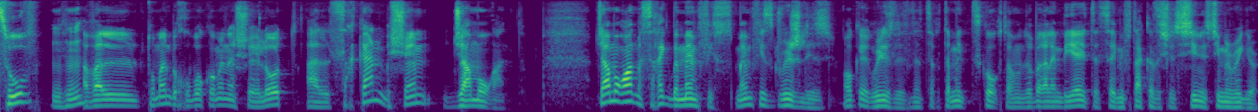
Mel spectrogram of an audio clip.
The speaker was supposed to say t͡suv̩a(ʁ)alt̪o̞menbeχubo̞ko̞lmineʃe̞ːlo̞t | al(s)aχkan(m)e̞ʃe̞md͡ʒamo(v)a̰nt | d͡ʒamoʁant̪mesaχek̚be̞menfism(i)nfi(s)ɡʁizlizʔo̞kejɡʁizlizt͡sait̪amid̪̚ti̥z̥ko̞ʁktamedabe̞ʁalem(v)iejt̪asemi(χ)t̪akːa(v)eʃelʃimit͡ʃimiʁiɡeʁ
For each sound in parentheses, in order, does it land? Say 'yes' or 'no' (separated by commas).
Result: no, yes, no, no, no, yes, no, no, no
